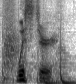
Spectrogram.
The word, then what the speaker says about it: Worcester: I went to undergrad school at Clark University down the road from WPI, and Worcester rhymes with Mister, so I guess it's Worcester. Rhyme with Mister, can't go wrong.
